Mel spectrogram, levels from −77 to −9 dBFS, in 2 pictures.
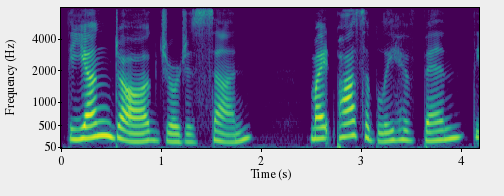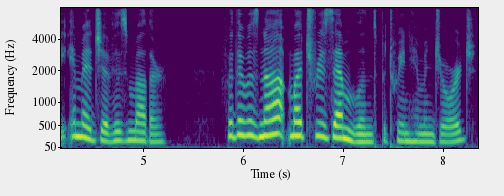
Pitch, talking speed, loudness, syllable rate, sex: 210 Hz, 170 wpm, -19 LUFS, 5.1 syllables/s, female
